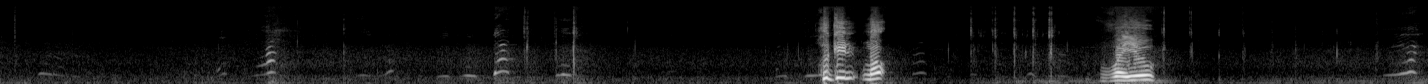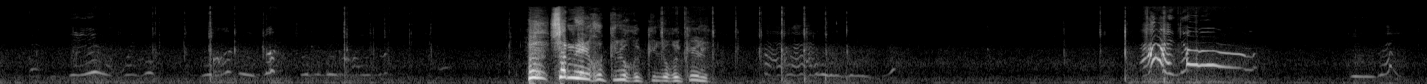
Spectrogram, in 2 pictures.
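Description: A toddler's shoes splash and patter in shallow puddles.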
